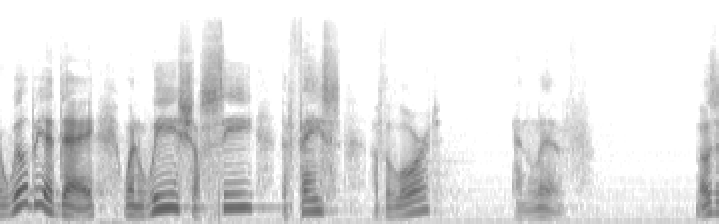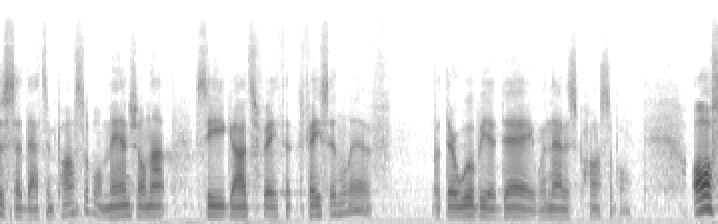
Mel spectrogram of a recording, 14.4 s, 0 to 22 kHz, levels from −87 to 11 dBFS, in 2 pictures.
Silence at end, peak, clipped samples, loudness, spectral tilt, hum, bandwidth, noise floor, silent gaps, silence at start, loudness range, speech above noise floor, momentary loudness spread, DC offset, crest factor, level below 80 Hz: 0 s; -10 dBFS; under 0.1%; -35 LUFS; -4.5 dB/octave; none; 16 kHz; -71 dBFS; none; 0 s; 10 LU; 36 dB; 19 LU; under 0.1%; 24 dB; -72 dBFS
